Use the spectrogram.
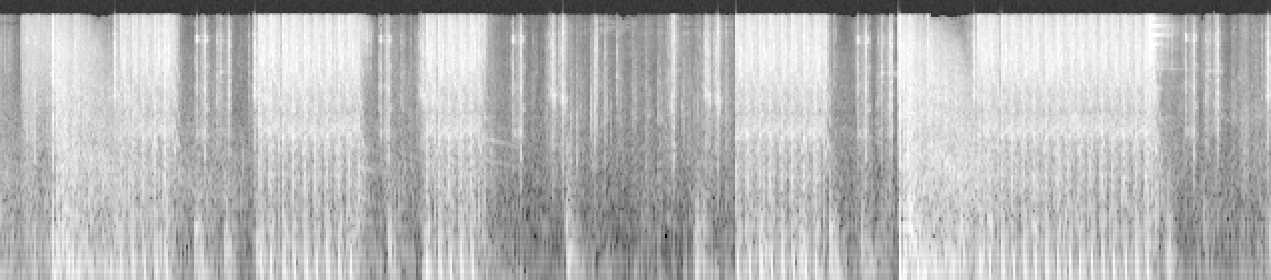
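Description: Fortnite gunfire with a grenade launcher in the mix, heard as loud, sustained bursts of rapid shots broken by brief pauses, close and dense throughout.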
